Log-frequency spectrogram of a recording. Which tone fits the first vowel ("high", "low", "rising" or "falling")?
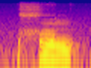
falling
